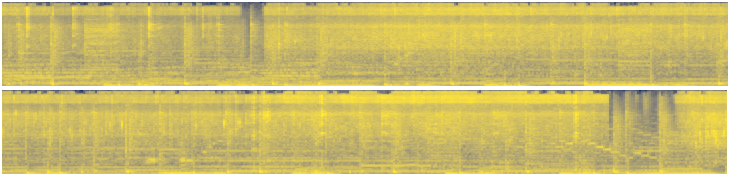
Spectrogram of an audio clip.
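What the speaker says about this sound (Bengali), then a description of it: "অল্প একটু তেল দিয়ে সামান্য পরিমাণ লবণ ও হলুদ দিয়ে আলুটা ভালো করে ভেজে নিলাম" Potato pieces fry in a little oil with salt and turmeric in a home kitchen, giving a steady, close sizzle with occasional stirring scrapes throughout.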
